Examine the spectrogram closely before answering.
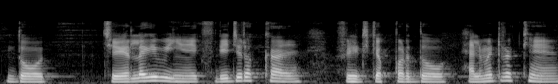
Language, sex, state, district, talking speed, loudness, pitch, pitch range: Hindi, male, Uttar Pradesh, Shamli, 170 wpm, -17 LUFS, 130 Hz, 130-150 Hz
